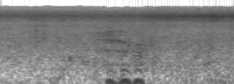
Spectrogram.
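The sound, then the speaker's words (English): Sea water surging and washing at the turn of the tide on a misty night, around someone standing knee-deep: a steady, loud rushing wash with gentle swells in level throughout. “Misty night as well, spooky. I can hear the turn of the tide here.”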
